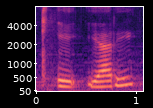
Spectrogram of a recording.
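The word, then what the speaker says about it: K'illari: And I go by Kiari, which in Quechua is pronounced Kiyari, and in my indigenous language, in my native language, we use our throat to talk, to make words.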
